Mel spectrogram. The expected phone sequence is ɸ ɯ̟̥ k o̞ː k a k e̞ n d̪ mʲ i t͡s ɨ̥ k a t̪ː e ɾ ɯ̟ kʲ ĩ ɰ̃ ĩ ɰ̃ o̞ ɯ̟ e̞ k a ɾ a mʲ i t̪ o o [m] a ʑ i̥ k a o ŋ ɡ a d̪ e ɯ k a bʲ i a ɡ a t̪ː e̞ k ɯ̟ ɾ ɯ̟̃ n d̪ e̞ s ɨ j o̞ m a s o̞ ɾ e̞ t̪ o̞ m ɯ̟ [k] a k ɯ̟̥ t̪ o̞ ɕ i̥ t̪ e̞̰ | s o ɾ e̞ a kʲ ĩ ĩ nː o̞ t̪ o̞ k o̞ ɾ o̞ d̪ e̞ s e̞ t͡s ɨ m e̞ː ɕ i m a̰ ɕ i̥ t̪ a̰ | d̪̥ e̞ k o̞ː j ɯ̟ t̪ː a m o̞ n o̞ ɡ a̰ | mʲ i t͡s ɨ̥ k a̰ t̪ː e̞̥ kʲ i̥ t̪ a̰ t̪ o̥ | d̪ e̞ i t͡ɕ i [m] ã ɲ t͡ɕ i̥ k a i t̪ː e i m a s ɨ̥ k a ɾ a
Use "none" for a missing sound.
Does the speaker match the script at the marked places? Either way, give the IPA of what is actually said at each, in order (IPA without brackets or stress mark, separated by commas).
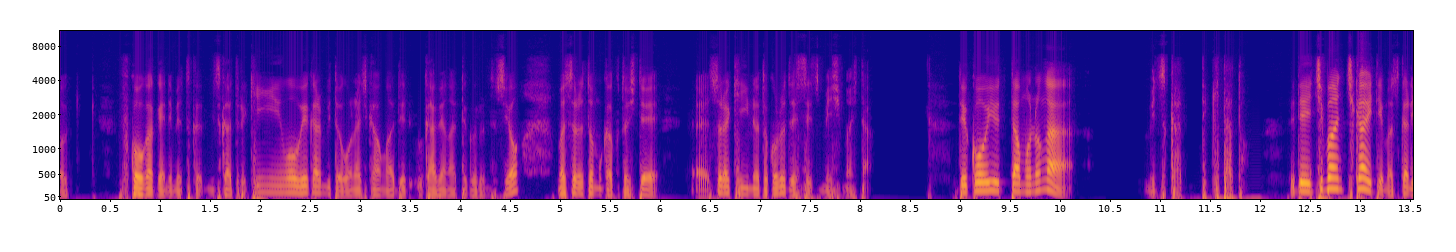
n, k, b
